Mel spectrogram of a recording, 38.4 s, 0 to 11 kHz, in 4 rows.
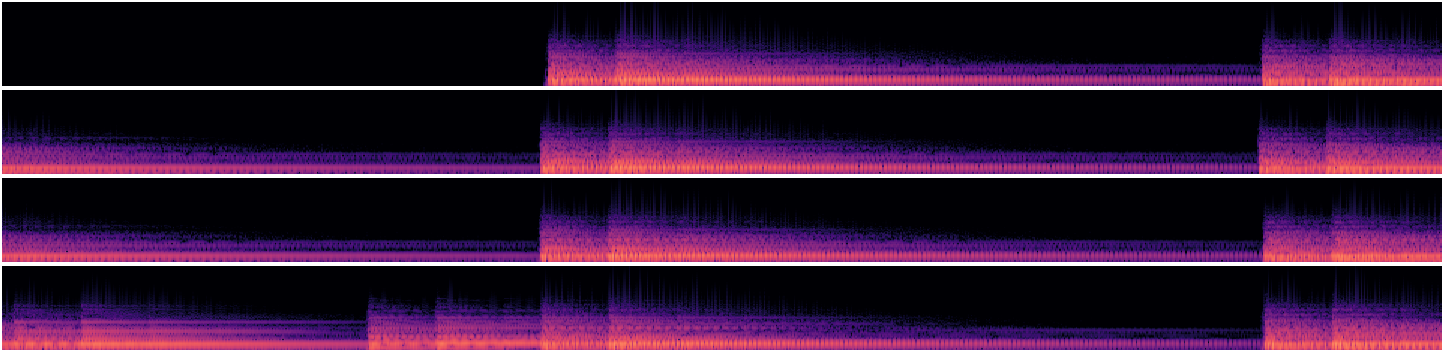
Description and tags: piano - 100bpm - C
An electric piano loop with echo in C. Four bars, but clipped at the end, so you may need to edit. Created in Reason 2.5.
100bpm, echo, electric, electric-piano, piano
